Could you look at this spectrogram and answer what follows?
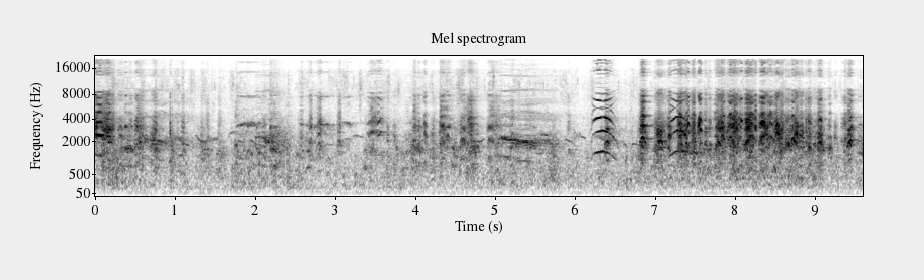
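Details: A crowd of seagulls competing for food offered by hand, calling in noisy overlapping bursts; a distinct arched squawk stands out midway, followed by a dense high chatter of many birds.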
